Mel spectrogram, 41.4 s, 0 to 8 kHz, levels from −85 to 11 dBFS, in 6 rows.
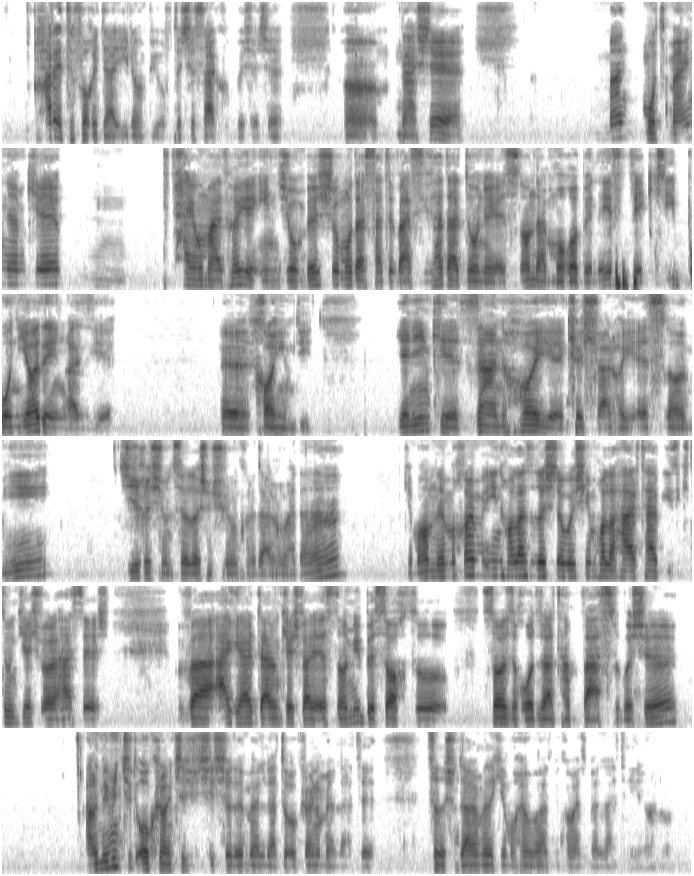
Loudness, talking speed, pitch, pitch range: -19 LUFS, 135 wpm, 115 Hz, 105-135 Hz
